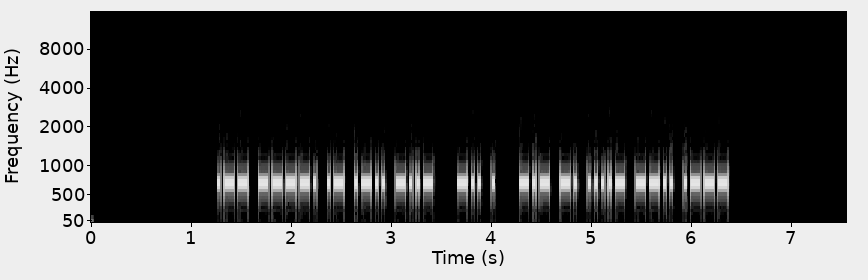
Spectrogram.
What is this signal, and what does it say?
Morse code, heard as a keyed tone, about 36 wpm, 700 Hz. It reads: W9ALX DE KN4ZJ
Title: USA Callsign DE Callsign - 5 Characters - 35wpm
